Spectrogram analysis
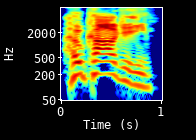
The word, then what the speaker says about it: Hokage: Hokage, somebody says. It's the The Black Hokage. That's how you pronounce it.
